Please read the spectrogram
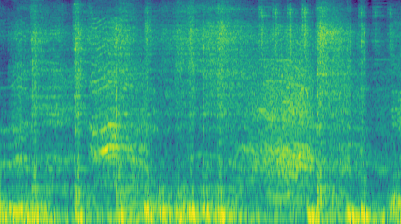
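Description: Live R&B band playing, with a strong bass line, while the audience cheers and sings along over it.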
